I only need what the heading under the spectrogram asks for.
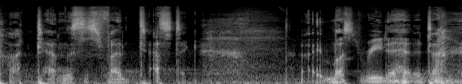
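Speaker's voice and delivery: breathless laughing whisper. Real, not acted. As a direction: whisper it through giggles. Laughing whisper after reading.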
